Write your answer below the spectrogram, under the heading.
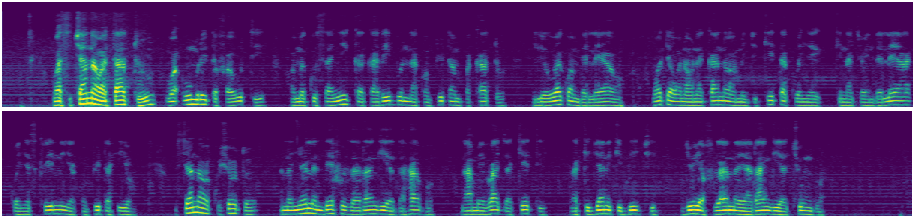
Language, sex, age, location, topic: Swahili, male, 18-24, Nairobi, education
